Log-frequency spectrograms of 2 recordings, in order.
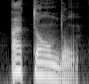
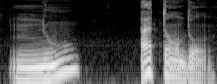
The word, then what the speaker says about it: attendons: You don't pronounce the S, so you get only this on sound, okay? Attendons, nous attendons, so we'll make the link between the two, la liaison. Nous attendons, nous attendons.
